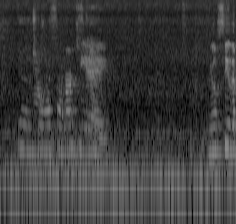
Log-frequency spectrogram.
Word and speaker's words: Cartier: Looks like Carter. Looks like Cartier. I thought it was Carter. Yeah, that's what I thought. Cartier. You'll see the pronunciation here when we start reading. So the R is silent, Mm-hmm.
